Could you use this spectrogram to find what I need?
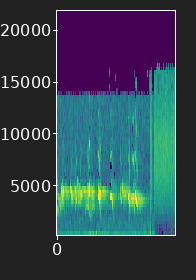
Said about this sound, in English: Wild bird in flight.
